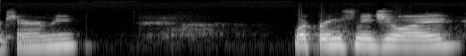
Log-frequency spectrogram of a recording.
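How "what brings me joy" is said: slow and higher, touched; moved, slow wonder. Real, not acted. Guest touched by host's question, slow and moved.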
